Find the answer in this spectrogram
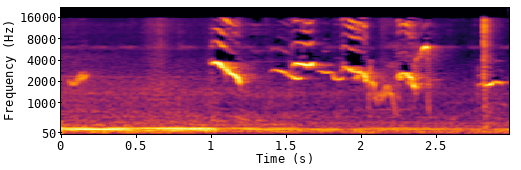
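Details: Greater green leafbird from Banyuwangi, East Java, in brief lively song: a few sharp, sliding whistled notes and quick chirps in varied pitches over a steady low hum.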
